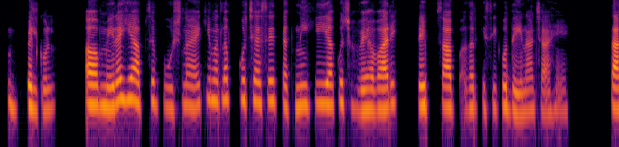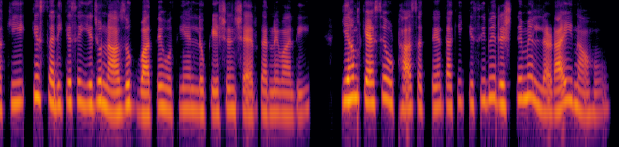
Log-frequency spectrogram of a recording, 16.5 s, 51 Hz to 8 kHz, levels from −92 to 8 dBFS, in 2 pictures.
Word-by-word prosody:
बिल्कुल। 190 Hz, -1 st, 0 dB, 0.4 s
अ, 220 Hz, 0 st, +9 dB
मेरा 210 Hz, +3 st, +3 dB
ये 265 Hz, 0 st, +4 dB
आपसे 240 Hz, 0 st, +2 dB
पूछना 210 Hz, 0 st, -9 dB
है 205 Hz, +1 st, -3 dB
कि 260 Hz, +4 st, -9 dB
मतलब 255 Hz, +1 st, -1 dB
कुछ 255 Hz, +1 st, -4 dB
ऐसे 245 Hz, +1 st, 0 dB
तकनीकी 210 Hz, +2 st, -3 dB
या 220 Hz, -1 st, +3 dB
कुछ 220 Hz, -2 st, -3 dB
व्यावहारिक 190 Hz, +3 st, +2 dB, 0.3 s
टिप्स 210 Hz, 0 st, 0 dB
आप 200 Hz, -1 st, +5 dB
अगर 195 Hz, 0 st, -7 dB
किसी 200 Hz, 0 st, -12 dB
को 205 Hz, +2 st, 0 dB
देना 175 Hz, -1 st, -4 dB
चाहें, 180 Hz, 0 st, -10 dB, 0.6 s
ताकि 210 Hz, +5 st, +5 dB
किस 285 Hz, -1 st, +1 dB
तरीके 230 Hz, -1 st, 0 dB
से 245 Hz, +1 st, -5 dB
ये 220 Hz, -1 st, -1 dB
जो 245 Hz, +3 st, +2 dB
नाज़ुक 185 Hz, +2 st, +2 dB
बातें 165 Hz, +4 st, +2 dB
होती 190 Hz, -1 st, -5 dB
हैं, 190 Hz, 0 st, -6 dB
लोकेशन 175 Hz, +1 st, -5 dB
शेयर 160 Hz, -, -2 dB
करने 170 Hz, 0 st, -5 dB
वाली, 160 Hz, +2 st, -8 dB, 0.4 s
ये 260 Hz, -, +9 dB
हम 280 Hz, +1 st, +7 dB
कैसे 240 Hz, +2 st, +4 dB
उठा 230 Hz, -7 st, +1 dB
सकते 205 Hz, -1 st, -9 dB
हैं, 205 Hz, -, -5 dB
ताकि 210 Hz, +3 st, -6 dB
किसी 235 Hz, +3 st, -8 dB
भी 280 Hz, +2 st, -2 dB
रिश्ते 265 Hz, +5 st, -1 dB
में 285 Hz, +1 st, +2 dB
लड़ाई 205 Hz, +2 st, +1 dB
ना 210 Hz, -5 st, -3 dB, 0.2 s
हो? 170 Hz, +4 st, -17 dB
210 Hz, 180 wpm, -23 LUFS, 185-235 Hz, 0.6 s, अ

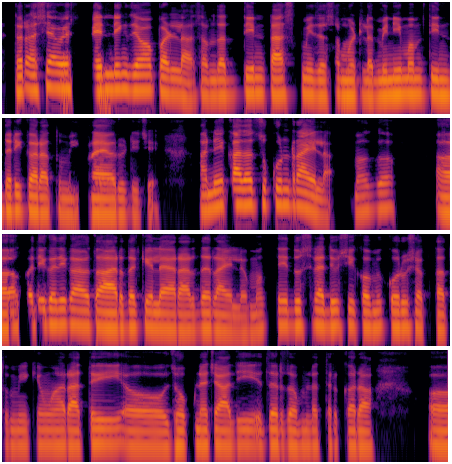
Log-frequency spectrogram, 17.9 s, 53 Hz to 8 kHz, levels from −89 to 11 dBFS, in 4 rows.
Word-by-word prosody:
तर 150 Hz, -, +3 dB
अशा 155 Hz, +3 st, +2 dB
वेळेस 165 Hz, -1 st, +4 dB, 0.2 s
पेंडिंग 160 Hz, +2 st, +4 dB
जेव्हा 155 Hz, 0 st, +4 dB
पडला, 130 Hz, -6 st, +2 dB
समजा 125 Hz, 0 st, 0 dB, 0.2 s
3 135 Hz, 0 st, +2 dB
टास्क 125 Hz, -1 st, +3 dB
मी 130 Hz, -1 st, +1 dB
जसं 120 Hz, +1 st, -2 dB
म्हटलं, 120 Hz, -1 st, 0 dB
मिनिमम 130 Hz, +1 st, +3 dB
3 125 Hz, -2 st, +2 dB
तरी 130 Hz, 0 st, +2 dB
करा 120 Hz, -2 st, +4 dB
तुम्ही 110 Hz, -1 st, -6 dB
प्रायोरिटिचे 110 Hz, -2 st, 0 dB, 0.5 s
आणि 135 Hz, +3 st, +2 dB
एखादा 165 Hz, +1 st, +4 dB
चुकून 165 Hz, 0 st, -1 dB
राहिला 130 Hz, -10 st, +2 dB, 0.2 s
मग 125 Hz, +3 st, -6 dB
अ, -, -, -10 dB, 0.5 s
अ, 115 Hz, +1 st, +3 dB
कधी-कधी 140 Hz, +1 st, +1 dB
काय 140 Hz, -2 st, +2 dB
होतं 130 Hz, 0 st, +1 dB
अर्धं 120 Hz, 0 st, +4 dB
केल, 120 Hz, -2 st, +1 dB
अर्धं 115 Hz, 0 st, +1 dB
राहिलं. 105 Hz, -3 st, -1 dB
मग 110 Hz, +2 st, -7 dB
ते 135 Hz, -1 st, +1 dB
दुसऱ्या 135 Hz, +1 st, +1 dB
दिवशी 130 Hz, 0 st, -1 dB
कमी 125 Hz, 0 st, 0 dB
करू 125 Hz, 0 st, +1 dB
शकता 115 Hz, -1 st, -3 dB
तुम्ही 110 Hz, 0 st, -6 dB
किंवा 115 Hz, -1 st, -3 dB
रात्री 120 Hz, +2 st, 0 dB
अ, 120 Hz, -, -5 dB, 0.5 s
झोपण्याच्या 115 Hz, +1 st, 0 dB
आधी 110 Hz, +1 st, -3 dB
जर 115 Hz, -1 st, +1 dB
जमलं 110 Hz, 0 st, -2 dB
तर 110 Hz, -1 st, -8 dB
करा. 110 Hz, -1 st, 0 dB, 0.6 s
अ, -, -, -5 dB
120 Hz, 170 wpm, -23 LUFS, 115-135 Hz, 0.6 s, वेळेस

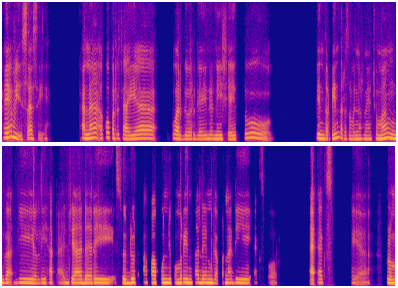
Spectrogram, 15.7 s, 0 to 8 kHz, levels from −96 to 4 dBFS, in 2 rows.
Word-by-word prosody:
Kayaknya 275 Hz, +4 st, +3 dB
bisa 195 Hz, +4 st, -6 dB
sih, 215 Hz, -, -17 dB, 0.7 s
karena 245 Hz, +2 st, +2 dB
aku 240 Hz, +4 st, -4 dB
percaya 230 Hz, -2 st, -1 dB, 0.3 s
warga-warga 200 Hz, -3 st, -3 dB
Indonesia 210 Hz, -1 st, -2 dB
itu 205 Hz, +5 st, -6 dB, 1.4 s
pintar-pintar 225 Hz, +2 st, +2 dB
sebenarnya, 205 Hz, 0 st, -3 dB
cuman 225 Hz, +2 st, +4 dB
nggak 205 Hz, 0 st, -2 dB
dilihat 210 Hz, -1 st, -1 dB
aja 210 Hz, +1 st, 0 dB
dari 210 Hz, +1 st, +1 dB
sudut 215 Hz, -1 st, +2 dB
apa 215 Hz, -1 st, 0 dB
pun 215 Hz, 0 st, +3 dB
di 210 Hz, -, +6 dB
pemerintah 210 Hz, +1 st, +2 dB
dan 210 Hz, -1 st, +4 dB
nggak 200 Hz, -3 st, +1 dB
pernah 205 Hz, +1 st, -2 dB
diekspor. 205 Hz, -, -4 dB, 0.7 s
Eh, -, -, +5 dB
ex 210 Hz, -1 st, -8 dB, 0.3 s
iya, 205 Hz, 0 st, -12 dB, 0.3 s
belum 200 Hz, -1 st, +5 dB
210 Hz, 110 wpm, -19 LUFS, 205-220 Hz, 1.4 s, di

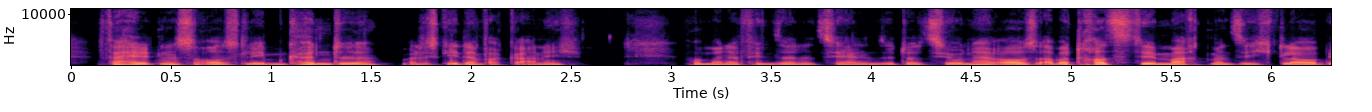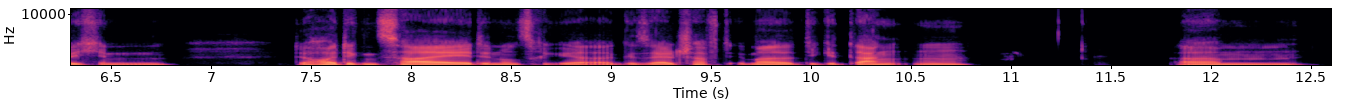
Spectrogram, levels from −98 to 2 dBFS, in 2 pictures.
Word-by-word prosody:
Verhältnis 100 Hz, -1 st, +2 dB
raus 90 Hz, -2 st, 0 dB
leben 95 Hz, 0 st, -1 dB
könnte, 115 Hz, +2 st, +2 dB
weil -, -, -7 dB
das -, -, -6 dB
geht -, -, -2 dB
einfach -, -, -4 dB
gar -, -, -4 dB
nicht -, -, -6 dB, 0.5 s
von 90 Hz, -, -2 dB
meiner 85 Hz, -1 st, 0 dB
finanziellen 90 Hz, -1 st, -3 dB
Situation 90 Hz, +1 st, -2 dB
heraus. 100 Hz, +1 st, +3 dB
Aber 105 Hz, -, +3 dB
trotzdem 110 Hz, -6 st, +3 dB
macht 100 Hz, +1 st, +1 dB
man 95 Hz, -, 0 dB
sich, 95 Hz, -1 st, -6 dB
glaube 95 Hz, 0 st, +2 dB
ich, 90 Hz, -, -5 dB
in 90 Hz, 0 st, -6 dB, 0.6 s
der 90 Hz, +2 st, -1 dB
heutigen 110 Hz, -1 st, +3 dB
Zeit, 105 Hz, +2 st, +5 dB
in 105 Hz, 0 st, -1 dB
unserer 100 Hz, -3 st, -6 dB
Ge 95 Hz, -1 st, -2 dB
Gesellschaft 100 Hz, +1 st, -1 dB
immer 105 Hz, -2 st, +1 dB
die 90 Hz, 0 st, -10 dB
Gedanken 130 Hz, +9 st, -1 dB, 1.0 s
ähm 90 Hz, -1 st, -1 dB
95 Hz, 160 wpm, -26 LUFS, 90-105 Hz, 1.0 s, Zeit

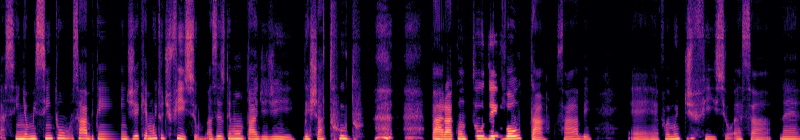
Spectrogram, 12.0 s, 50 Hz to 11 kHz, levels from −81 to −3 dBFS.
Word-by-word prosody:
assim 185 Hz, -4 st, +2 dB
eu 180 Hz, -, +3 dB
me 195 Hz, +1 st, +5 dB
sinto, 210 Hz, +2 st, 0 dB
sabe, 210 Hz, -3 st, 0 dB
tem 180 Hz, -1 st, -5 dB
dia 190 Hz, +4 st, -1 dB
que 205 Hz, 0 st, -3 dB
é -, -, -2 dB
muito 215 Hz, +3 st, +1 dB
difícil. 190 Hz, -7 st, -1 dB
Às 175 Hz, -2 st, -4 dB
vezes 185 Hz, -1 st, 0 dB
eu -, -, -22 dB
tenho 195 Hz, -1 st, +2 dB
vontade 175 Hz, -3 st, 0 dB
de 160 Hz, -3 st, -3 dB
deixar 175 Hz, +1 st, -1 dB
tudo 205 Hz, -4 st, 0 dB, 1.1 s
parar 175 Hz, -1 st, +5 dB
com 185 Hz, -1 st, +4 dB
tudo 195 Hz, -2 st, +3 dB
e 190 Hz, +1 st, +8 dB
voltar, 195 Hz, -7 st, +5 dB
sabe. 165 Hz, -1 st, -6 dB, 0.6 s
Eh, 155 Hz, -1 st, -6 dB
foi 170 Hz, -2 st, -3 dB
muito 185 Hz, +2 st, +1 dB
difícil 175 Hz, -6 st, -8 dB
essa, 150 Hz, -3 st, -7 dB
né, 165 Hz, -2 st, -3 dB
180 Hz, 155 wpm, -23 LUFS, 165-195 Hz, 1.1 s, e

